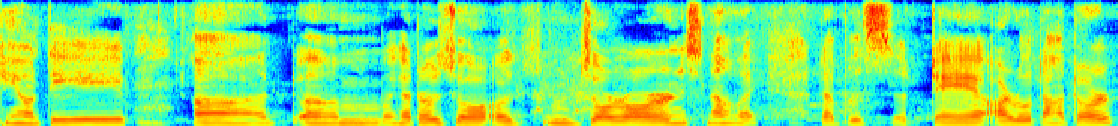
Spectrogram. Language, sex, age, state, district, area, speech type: Assamese, female, 30-45, Assam, Charaideo, urban, spontaneous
